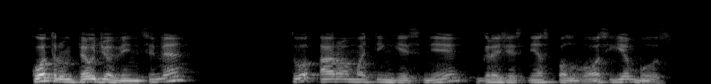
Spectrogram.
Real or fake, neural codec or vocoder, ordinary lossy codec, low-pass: real; none; AAC, 32 kbps; 5.4 kHz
